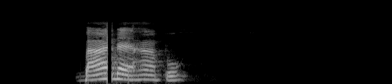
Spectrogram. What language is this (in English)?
Swahili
